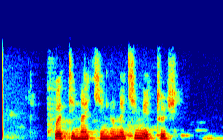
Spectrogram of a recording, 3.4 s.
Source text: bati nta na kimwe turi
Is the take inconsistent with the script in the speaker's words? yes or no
yes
